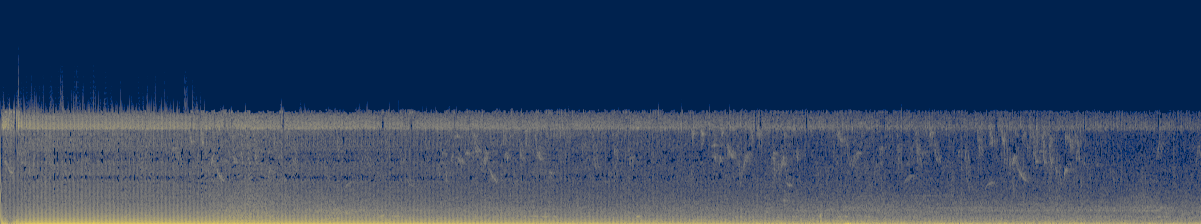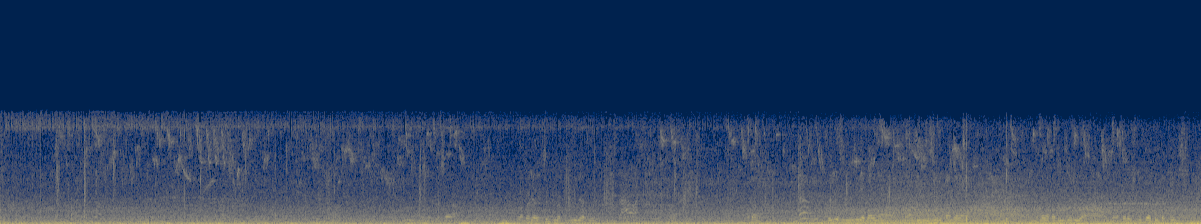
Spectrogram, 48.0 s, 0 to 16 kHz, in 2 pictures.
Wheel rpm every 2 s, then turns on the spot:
0, 0, 0, 0, 0, 0, 0, 0, 0, 0, 0, 0, 0, 0, 0, 0, 0, 0, 0, 0, 0, 0, 0, 0.
none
